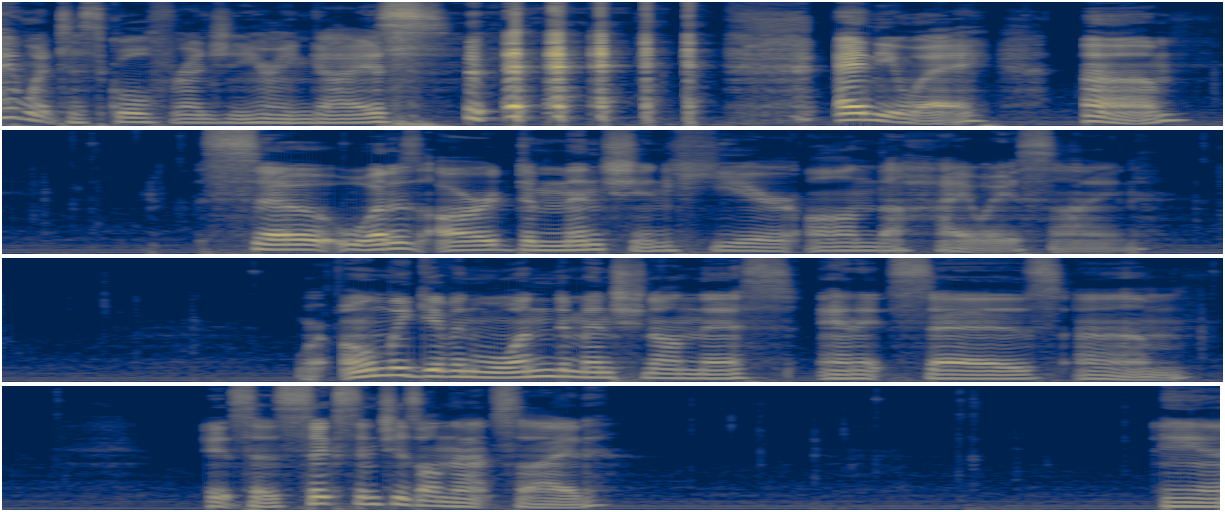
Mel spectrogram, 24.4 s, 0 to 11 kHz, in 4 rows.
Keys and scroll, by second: 2.8-3.8 typing.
